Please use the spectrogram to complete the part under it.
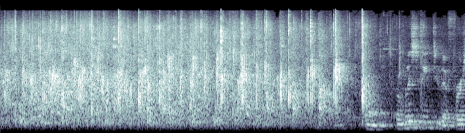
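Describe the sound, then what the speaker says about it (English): Audience applause at a high school band concert, steady dense clapping filling the hall and then thinning out, with a voice speaking near the end. "So please, a huge round of applause for yourselves."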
